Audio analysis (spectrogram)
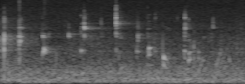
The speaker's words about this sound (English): So I will drizzle some olive oil on the baking sheet.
